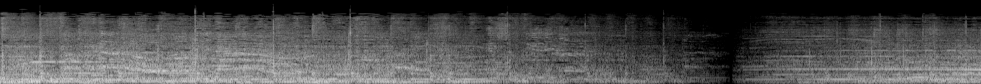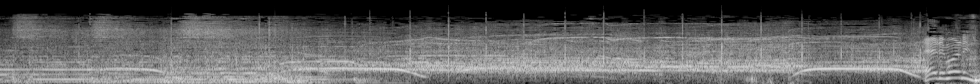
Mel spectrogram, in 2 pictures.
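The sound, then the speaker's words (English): A large concert crowd cheers and yells loudly and continuously as the singer and band come on stage, with scattered whoops and shouts rising above the roar. The sound briefly dips to near silence midway, then swells back to full volume. “Slapping hands, thanking everybody, and the crowd's still going crazy.”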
